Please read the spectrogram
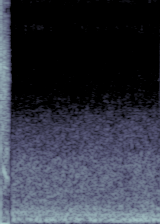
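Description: The tail of an intro swoosh cuts off at the very start, then faint steady outdoor background noise, mostly a low rumble, from a phone recording.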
